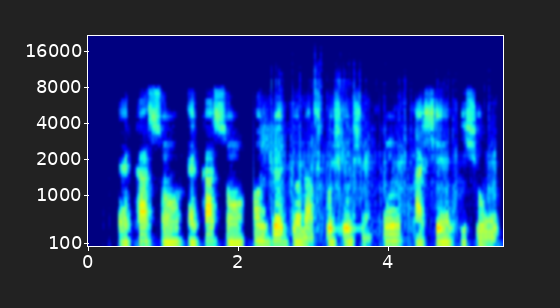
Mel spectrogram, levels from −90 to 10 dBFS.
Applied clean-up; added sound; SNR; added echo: neural mask model RNNoise.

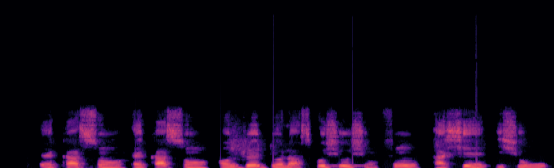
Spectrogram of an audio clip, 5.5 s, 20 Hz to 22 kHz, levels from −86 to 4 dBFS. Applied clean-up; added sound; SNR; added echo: none; none; none; none.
